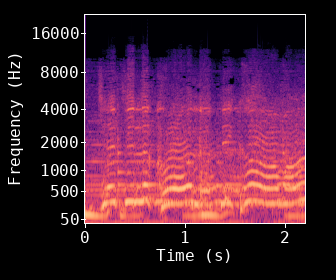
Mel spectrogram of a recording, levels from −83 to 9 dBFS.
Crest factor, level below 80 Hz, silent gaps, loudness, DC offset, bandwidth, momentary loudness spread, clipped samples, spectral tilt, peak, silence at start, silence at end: 6 dB; -36 dBFS; none; -7 LUFS; 3%; 11 kHz; 3 LU; under 0.1%; -6.5 dB/octave; 0 dBFS; 0 s; 0 s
